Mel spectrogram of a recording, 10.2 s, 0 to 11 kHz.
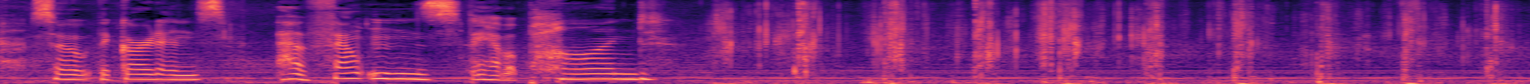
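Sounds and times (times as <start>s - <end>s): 
low constant hum: 0.0s - 10.1s
speech: 0.2s - 4.9s
footsteps crunching over gravel on a garden path: 4.7s - 10.1s.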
